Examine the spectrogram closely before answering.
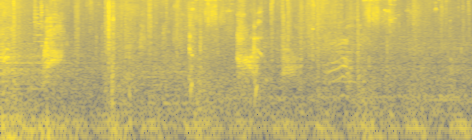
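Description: Heavy footsteps run over rough ground.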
